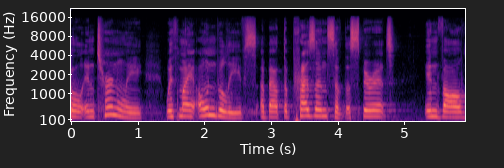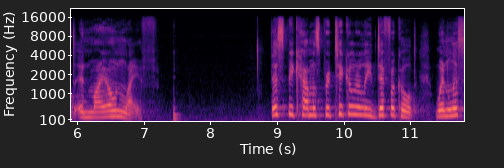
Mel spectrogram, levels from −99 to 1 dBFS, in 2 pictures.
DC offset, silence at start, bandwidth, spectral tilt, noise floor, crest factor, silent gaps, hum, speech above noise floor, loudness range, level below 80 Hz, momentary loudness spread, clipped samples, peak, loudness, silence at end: under 0.1%; 0 s; 16 kHz; -4 dB/octave; -73 dBFS; 18 dB; none; none; 40 dB; 5 LU; -64 dBFS; 9 LU; under 0.1%; -16 dBFS; -34 LUFS; 0 s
